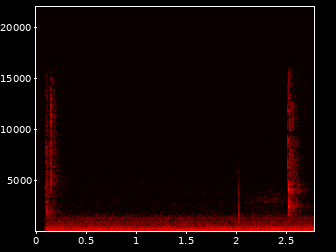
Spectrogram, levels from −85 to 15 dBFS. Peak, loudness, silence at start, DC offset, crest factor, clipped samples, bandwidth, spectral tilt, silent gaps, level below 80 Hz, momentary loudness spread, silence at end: -28 dBFS; -52 LUFS; 0.1 s; under 0.1%; 22 dB; under 0.1%; 16 kHz; -4.5 dB/octave; none; -54 dBFS; 4 LU; 0 s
